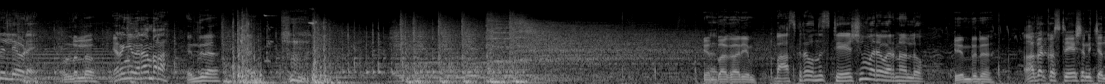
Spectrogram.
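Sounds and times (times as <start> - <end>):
dramatic film music with drums: 0.0 - 7.0.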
